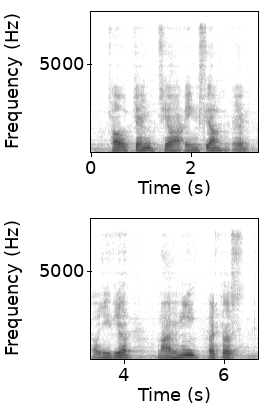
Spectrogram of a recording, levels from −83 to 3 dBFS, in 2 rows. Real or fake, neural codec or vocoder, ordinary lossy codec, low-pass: fake; codec, 24 kHz, 1 kbps, SNAC; none; 7.2 kHz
